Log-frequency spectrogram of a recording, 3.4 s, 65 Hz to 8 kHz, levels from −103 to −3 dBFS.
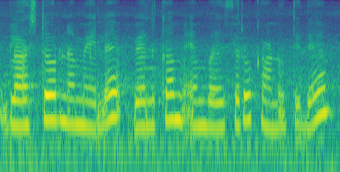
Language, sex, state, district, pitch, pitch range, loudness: Kannada, female, Karnataka, Koppal, 250 Hz, 235-285 Hz, -16 LUFS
